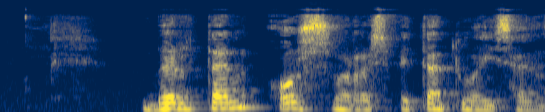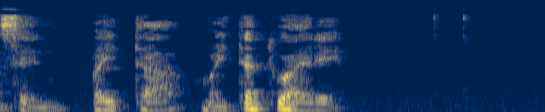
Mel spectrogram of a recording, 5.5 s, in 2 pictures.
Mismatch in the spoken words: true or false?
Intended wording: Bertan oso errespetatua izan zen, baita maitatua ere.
false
